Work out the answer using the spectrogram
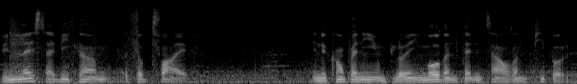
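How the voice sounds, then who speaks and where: A middle-aged man from France with a French accent, answering interview questions in an emphatic, halting way and often repeating phrases. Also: fairly low pitch, little pitch movement, crowd noise. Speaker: interviewee, finance professional.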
